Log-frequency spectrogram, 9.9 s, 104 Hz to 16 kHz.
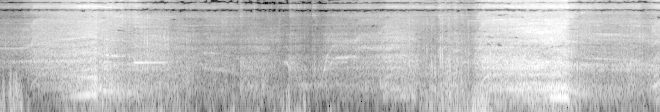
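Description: Losi 5T brushless RC truck on an 8S LiPo with a Hobbywing Max5 and Castle 2028 800kv motor, whining and roaring as it passes, swelling loud twice outdoors in a light breeze.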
